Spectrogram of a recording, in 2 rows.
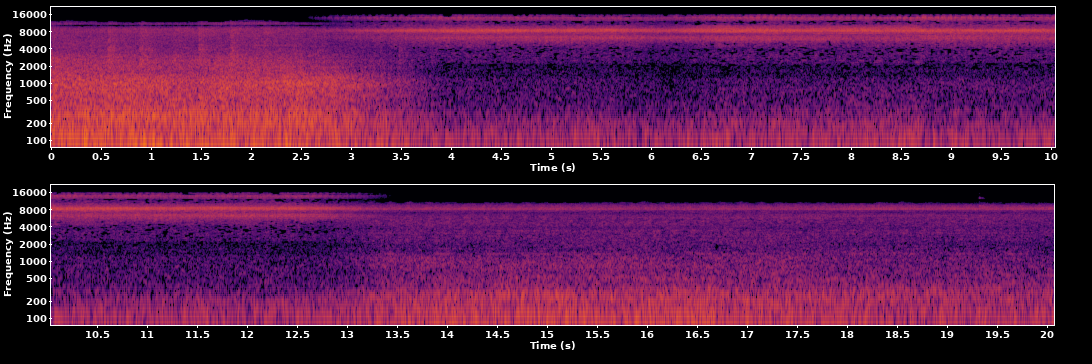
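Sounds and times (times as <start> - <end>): high insect buzz: 2.8 - 13.2.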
